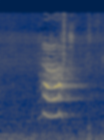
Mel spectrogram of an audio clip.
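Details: Tame red fox TYR playing indoors while its owner handles its ear and nose: a single loud, high, whining cry with strong harmonics, held for about a third of a second and then fading.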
